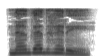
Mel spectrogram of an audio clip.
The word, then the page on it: ನಗಧರ: nagadhara; Kannada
